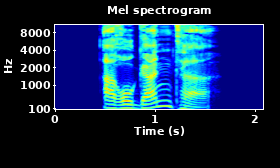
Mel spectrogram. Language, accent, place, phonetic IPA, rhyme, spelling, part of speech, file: German, Germany, Berlin, [aʁoˈɡantɐ], -antɐ, arroganter, adjective, De-arroganter.ogg
- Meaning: inflection of arrogant: 1. strong/mixed nominative masculine singular 2. strong genitive/dative feminine singular 3. strong genitive plural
